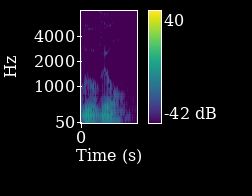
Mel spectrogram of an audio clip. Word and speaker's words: Louisville: up for him at a Catholic church in Louisville, Kentucky, and that's how you pronounce it.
